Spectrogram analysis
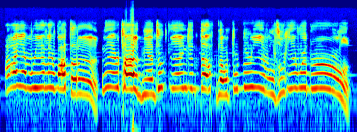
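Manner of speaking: put-on very high old English butler; high British butler voice. A narrator's reading. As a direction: squeak it like a trapped butler. Near reveals true identity.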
